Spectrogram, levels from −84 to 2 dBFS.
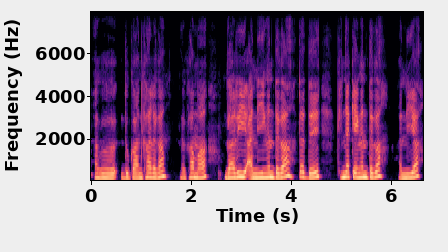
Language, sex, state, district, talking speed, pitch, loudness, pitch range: Wancho, female, Arunachal Pradesh, Longding, 155 wpm, 225 Hz, -13 LUFS, 210-245 Hz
